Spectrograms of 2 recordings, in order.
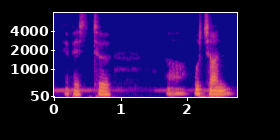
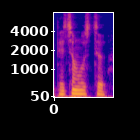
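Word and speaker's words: bastion host: 이거 같은 경우에는 그 라우터 하고 앞에 있었던 스크린 하는 라우터 하고 그 다음에 파이어월 하고 베스트 호스천 이게 발음이 베스천 호스트 파이어월하고를 함께 엮어서 하나의 파이어월 기능을 제공하게 해준 거예요.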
